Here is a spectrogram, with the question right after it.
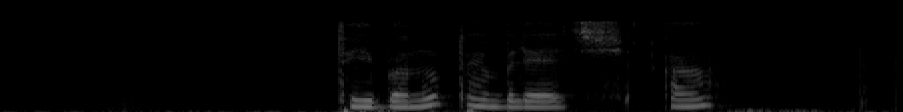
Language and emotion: Russian, neutral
